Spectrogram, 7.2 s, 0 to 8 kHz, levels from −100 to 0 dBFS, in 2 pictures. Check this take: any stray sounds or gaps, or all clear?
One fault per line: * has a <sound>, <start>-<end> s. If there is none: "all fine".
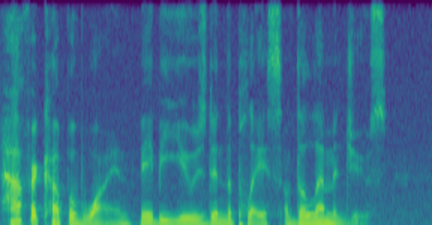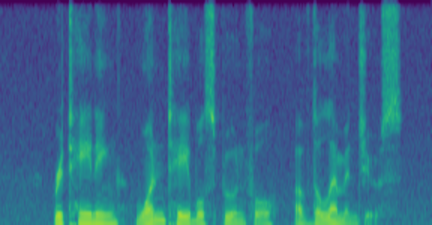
all fine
